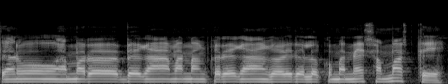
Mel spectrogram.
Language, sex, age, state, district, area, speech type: Odia, male, 60+, Odisha, Bhadrak, rural, spontaneous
